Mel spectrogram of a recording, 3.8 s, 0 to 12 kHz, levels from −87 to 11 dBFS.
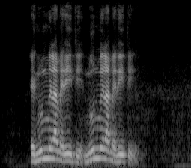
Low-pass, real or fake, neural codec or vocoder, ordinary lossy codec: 10.8 kHz; real; none; Opus, 24 kbps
